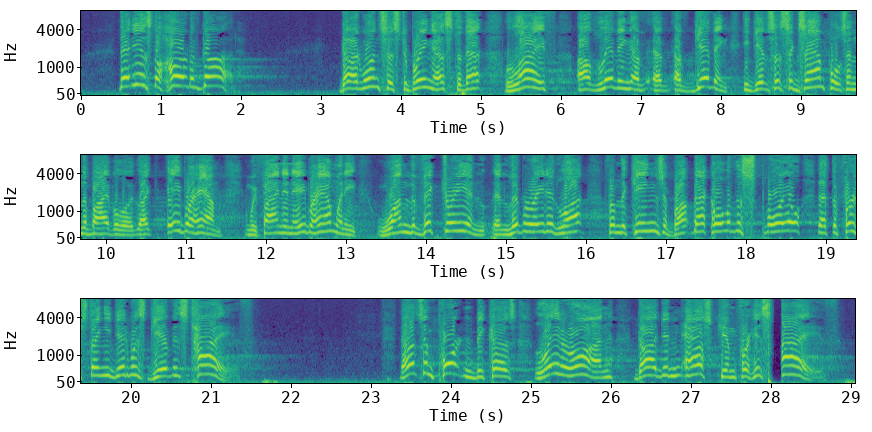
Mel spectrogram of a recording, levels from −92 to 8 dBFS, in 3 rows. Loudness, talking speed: -6 LUFS, 160 wpm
